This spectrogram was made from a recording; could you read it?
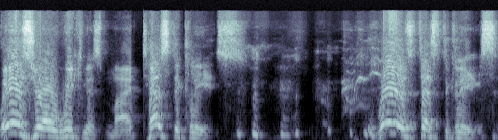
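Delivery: high, put-on old English accent, American-tinged. An American speaker does a comic bit asking about a weakness, old English accent. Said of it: "I'm doing like an old English accent".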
